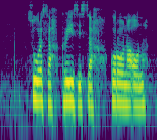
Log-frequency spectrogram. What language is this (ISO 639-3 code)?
fin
